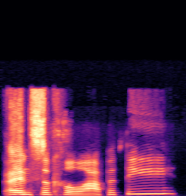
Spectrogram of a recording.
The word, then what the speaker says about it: encephalopathy: Encephalopathy.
